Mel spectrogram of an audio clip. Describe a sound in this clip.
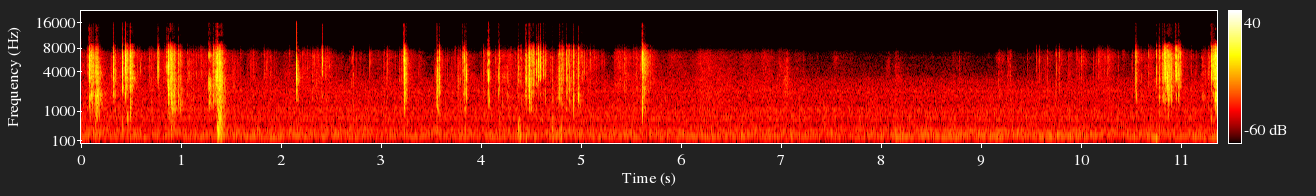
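A foil wrapper crinkles and rustles in someone's hands.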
